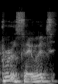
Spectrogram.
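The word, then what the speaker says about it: Protasiewicz: around something because I wasn't sure how to pronounce it. Yep. But it's Janet Protasewicz, and she won.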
